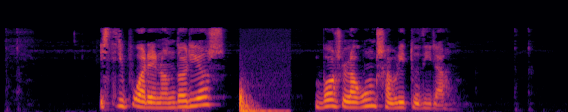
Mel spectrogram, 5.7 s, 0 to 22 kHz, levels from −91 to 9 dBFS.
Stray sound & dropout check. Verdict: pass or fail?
fail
